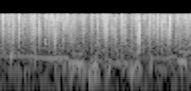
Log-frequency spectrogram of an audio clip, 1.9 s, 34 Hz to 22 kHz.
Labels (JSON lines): {"label": "biophony, cascading saw", "recorder": "SoundTrap 600 or HydroMoth"}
